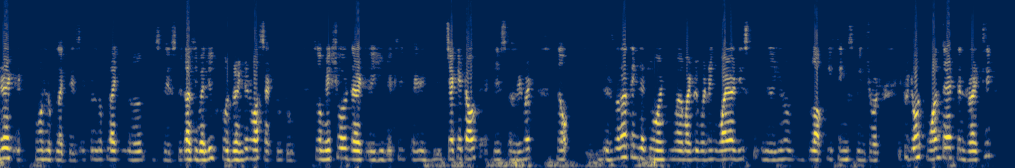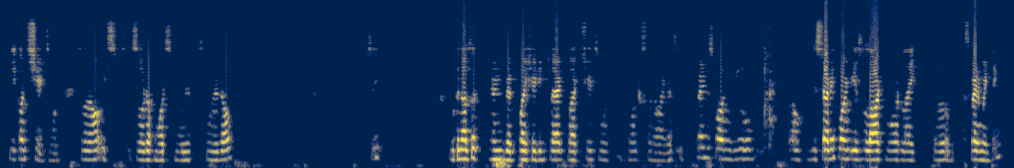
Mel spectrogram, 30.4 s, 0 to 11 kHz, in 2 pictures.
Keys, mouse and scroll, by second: 2.1-5.2 drag, 8.3-14.2 middle drag, 14.4-16.1 right drag, 16.1-18.8 middle drag, 18.8-19.8 drag, 19.8-21.5 middle drag, 21.5-25.1 right drag, 25.1-28.2 middle drag.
